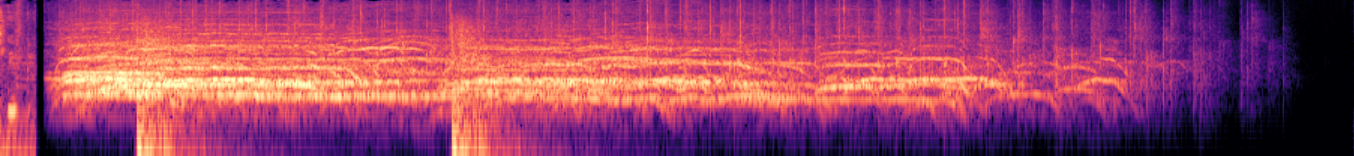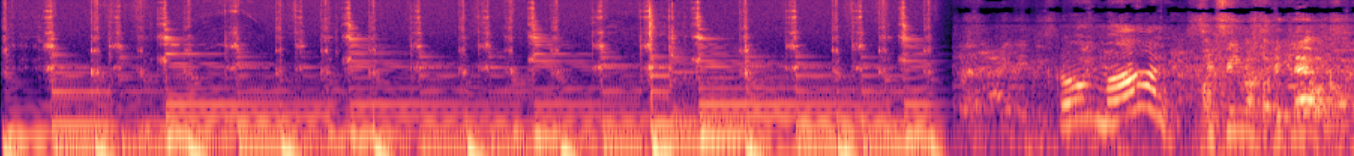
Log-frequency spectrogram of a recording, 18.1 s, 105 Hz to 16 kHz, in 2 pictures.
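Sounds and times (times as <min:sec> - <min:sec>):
crowd cheering and whooping: 0:00.3 - 0:08.0
confetti cannon popping: 0:00.9 - 0:01.6, 0:03.0 - 0:03.8.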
